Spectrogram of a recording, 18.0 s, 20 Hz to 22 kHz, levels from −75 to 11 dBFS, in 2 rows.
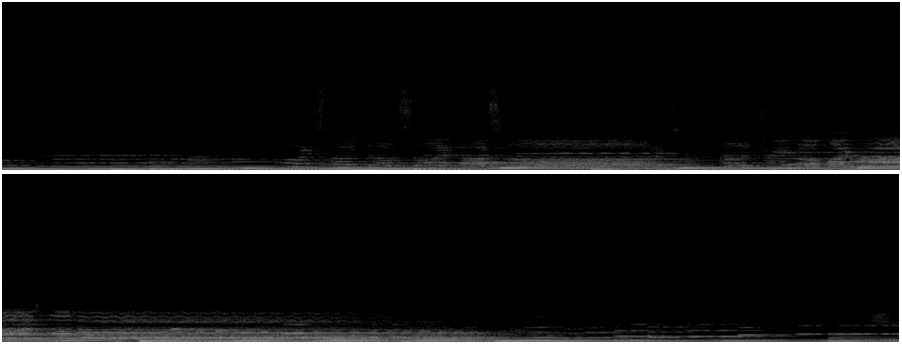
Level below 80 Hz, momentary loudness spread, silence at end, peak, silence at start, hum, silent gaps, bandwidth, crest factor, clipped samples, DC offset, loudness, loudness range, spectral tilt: -60 dBFS; 8 LU; 0 s; -20 dBFS; 0 s; none; none; 11 kHz; 16 dB; under 0.1%; under 0.1%; -37 LUFS; 5 LU; -8 dB/octave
